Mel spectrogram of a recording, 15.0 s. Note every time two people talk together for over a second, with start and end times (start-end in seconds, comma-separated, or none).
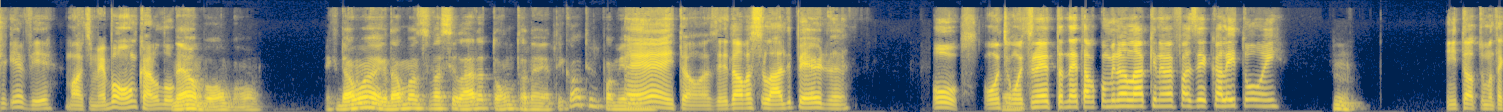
none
